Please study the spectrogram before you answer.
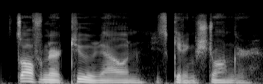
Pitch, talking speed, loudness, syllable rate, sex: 95 Hz, 180 wpm, -19 LUFS, 5.0 syllables/s, male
